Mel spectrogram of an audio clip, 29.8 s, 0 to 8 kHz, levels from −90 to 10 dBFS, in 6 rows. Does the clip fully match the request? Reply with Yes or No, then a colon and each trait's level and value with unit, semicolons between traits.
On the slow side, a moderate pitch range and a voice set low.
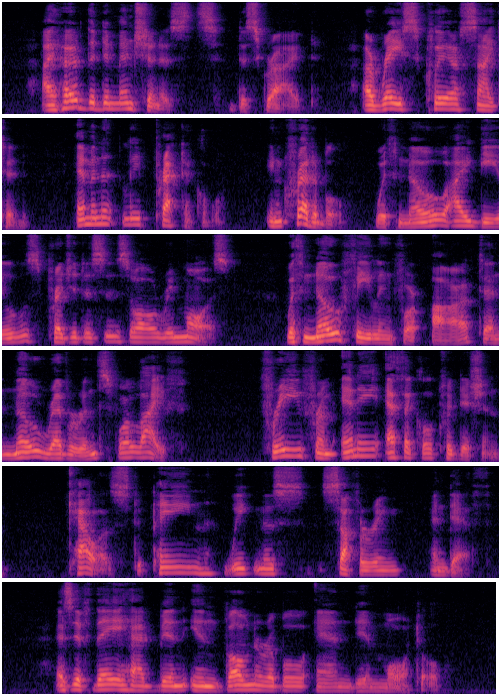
Yes: slow, 95 wpm; average, 4.2 semitones; low, 125 Hz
